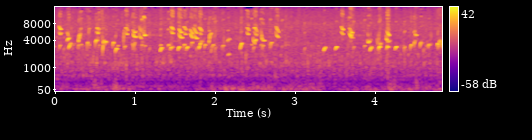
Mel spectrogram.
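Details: Goldfinch twittering at a waterfall, with clusters of sharp, high chirps and rapid trilled phrases, then a brief lull and more chirps, above a soft wash of falling water.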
